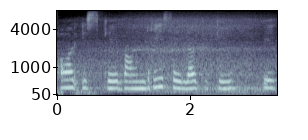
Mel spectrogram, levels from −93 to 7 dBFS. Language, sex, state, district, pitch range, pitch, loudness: Hindi, male, Chhattisgarh, Raipur, 250-270 Hz, 255 Hz, -14 LUFS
